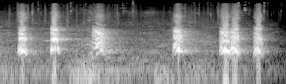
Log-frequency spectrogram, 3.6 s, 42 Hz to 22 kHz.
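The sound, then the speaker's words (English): Leo, a 13-year-old dog from Collinsville, barks about six or seven sharp, yappy barks in an uneven rhythm, with two fired off in quick succession near the end. No one is speaking. “What did Leo, the 13-year-old Collinsville pup, think of his ride?”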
